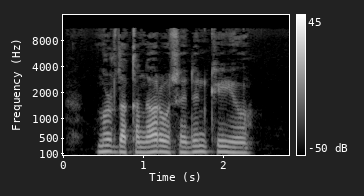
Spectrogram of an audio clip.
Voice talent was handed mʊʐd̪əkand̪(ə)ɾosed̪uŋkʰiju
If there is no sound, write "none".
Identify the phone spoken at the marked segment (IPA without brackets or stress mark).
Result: ɑ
